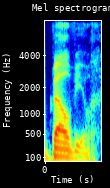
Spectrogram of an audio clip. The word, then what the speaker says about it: Bellevue: It is Bellevue. Bellevue, Kentucky. Bellevue, Kentucky. So of all the names you want to pick for some unique place in Kentucky. Coming to you straight from Bellevue, Washington.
